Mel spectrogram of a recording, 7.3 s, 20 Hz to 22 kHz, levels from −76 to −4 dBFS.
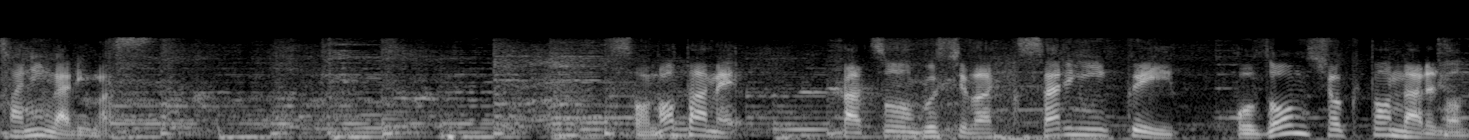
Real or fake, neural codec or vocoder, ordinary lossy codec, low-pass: fake; codec, 16 kHz, 2 kbps, X-Codec, HuBERT features, trained on general audio; none; 7.2 kHz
